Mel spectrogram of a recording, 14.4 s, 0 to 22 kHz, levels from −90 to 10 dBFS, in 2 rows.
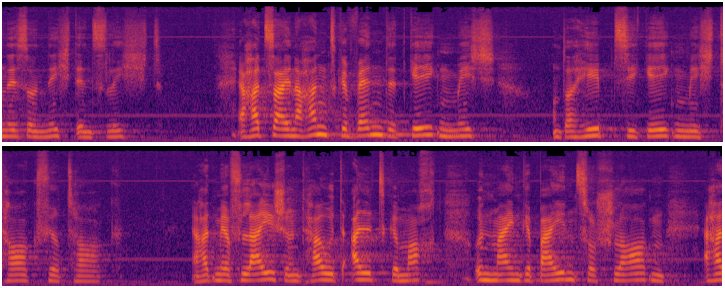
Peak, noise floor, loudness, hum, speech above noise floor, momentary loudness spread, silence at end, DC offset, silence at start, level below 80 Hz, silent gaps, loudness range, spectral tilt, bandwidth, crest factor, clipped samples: -2 dBFS; -45 dBFS; -22 LUFS; none; 22 dB; 17 LU; 0 s; under 0.1%; 0 s; -58 dBFS; none; 3 LU; -2.5 dB/octave; 19 kHz; 22 dB; under 0.1%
